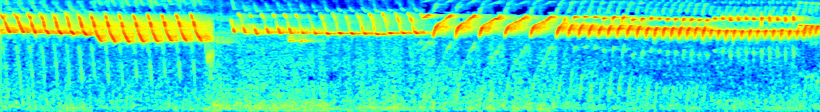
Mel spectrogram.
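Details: Canary song intended to attract females for mating: high rapid trills, a brief break, then varied bubbling rolls and swooping notes continuing steadily.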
